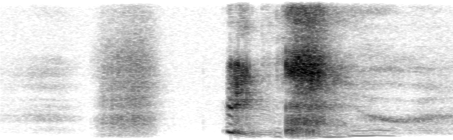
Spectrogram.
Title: Sneezing fit from chhinkni (F+M)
